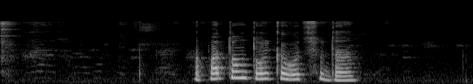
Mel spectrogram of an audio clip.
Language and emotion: Russian, neutral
